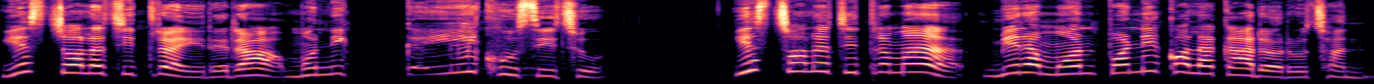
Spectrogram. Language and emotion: Nepali, happy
